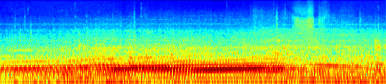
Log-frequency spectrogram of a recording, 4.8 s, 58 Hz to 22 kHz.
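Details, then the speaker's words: 2001 Ford Mustang GT after fixing a high idle that used to hang at 3,000 rpm; revved to high rpm then shifted into neutral with A/C on; revs fall back and settle to steady idle around 1,000 rpm, no longer hanging. "hopefully it goes back down to one but I mean it's it's pretty much fixed I mean we have been driving it for the past 2 days it hasn't happened again once"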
